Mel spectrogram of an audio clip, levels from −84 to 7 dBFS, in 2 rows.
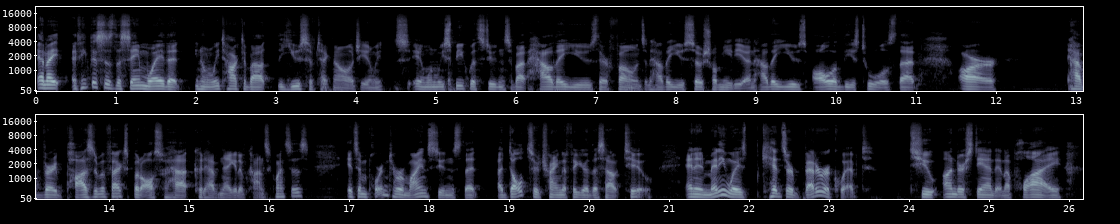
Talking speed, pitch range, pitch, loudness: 200 wpm, 105-130 Hz, 115 Hz, -33 LUFS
